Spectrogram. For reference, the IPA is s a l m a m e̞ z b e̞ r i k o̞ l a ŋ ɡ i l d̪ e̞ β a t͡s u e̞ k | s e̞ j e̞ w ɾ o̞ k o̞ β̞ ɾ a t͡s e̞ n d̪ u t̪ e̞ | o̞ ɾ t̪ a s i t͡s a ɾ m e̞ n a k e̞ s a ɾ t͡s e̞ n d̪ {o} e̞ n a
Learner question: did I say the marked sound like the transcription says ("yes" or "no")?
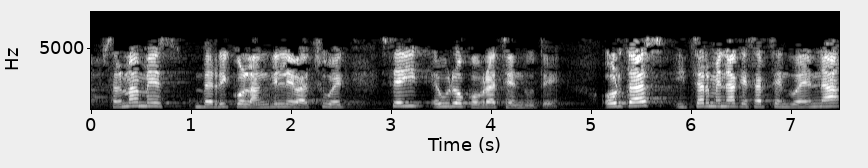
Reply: no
